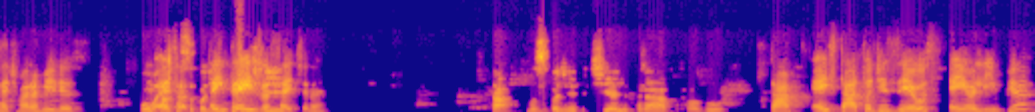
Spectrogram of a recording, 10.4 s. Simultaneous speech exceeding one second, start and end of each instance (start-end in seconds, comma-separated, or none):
1.6-2.9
